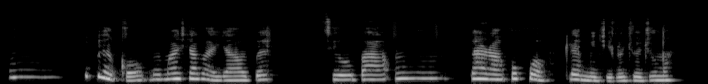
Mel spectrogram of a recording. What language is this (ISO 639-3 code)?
yor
